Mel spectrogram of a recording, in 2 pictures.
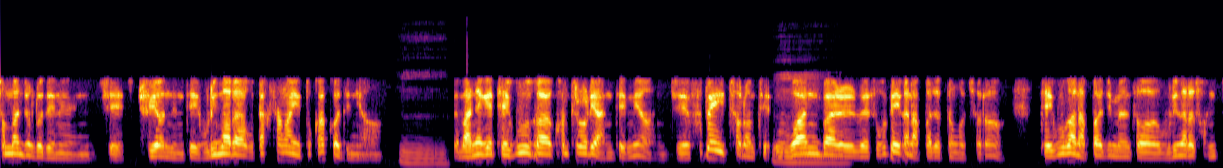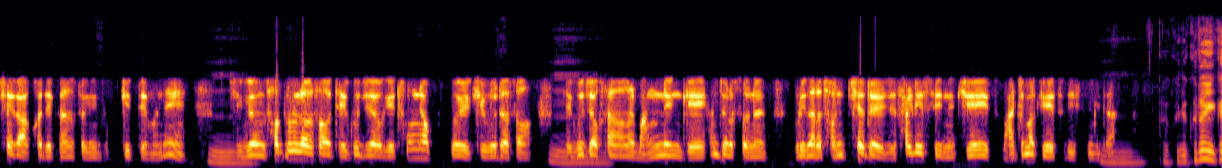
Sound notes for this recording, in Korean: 전화연결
